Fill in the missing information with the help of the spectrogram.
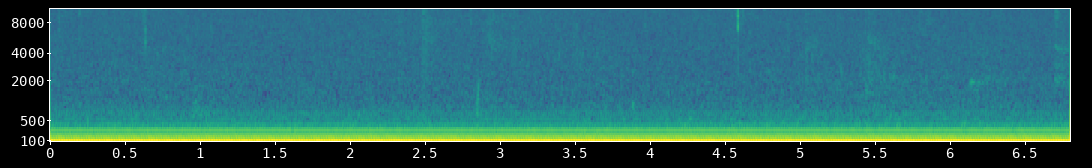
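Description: Steady low electrical hum with a stack of overtones, unchanging throughout, in the audio feed.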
